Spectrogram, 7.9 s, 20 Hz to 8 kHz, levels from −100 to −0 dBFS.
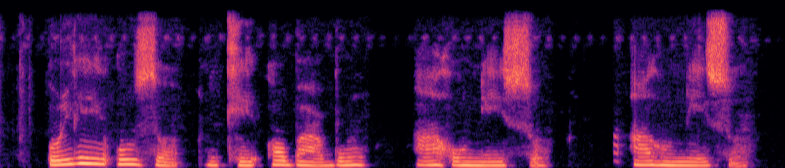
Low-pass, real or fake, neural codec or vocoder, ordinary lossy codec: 7.2 kHz; real; none; none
